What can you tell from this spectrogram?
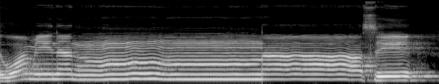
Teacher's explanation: یہاں نون مشدد ہے، نون کے اوپر شد نظر آ رہا ہے، تو یہاں آپ نے گنا کرنا ہے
